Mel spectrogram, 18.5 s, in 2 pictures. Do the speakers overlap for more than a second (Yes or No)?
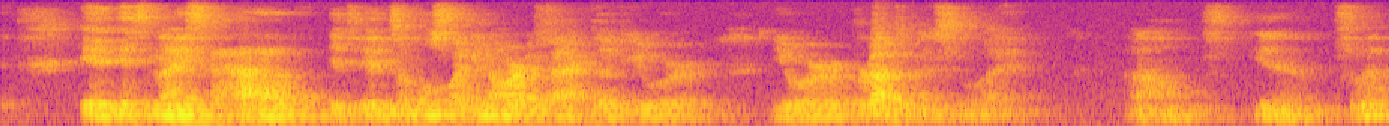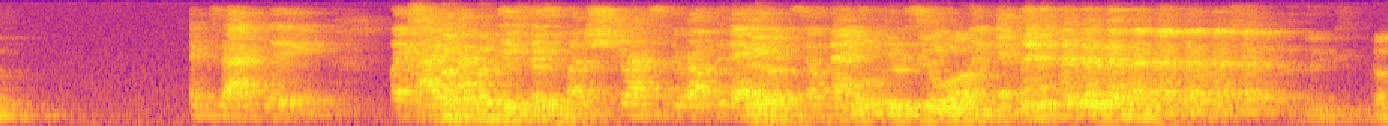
Yes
